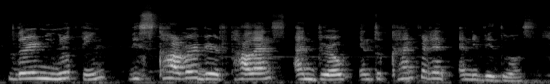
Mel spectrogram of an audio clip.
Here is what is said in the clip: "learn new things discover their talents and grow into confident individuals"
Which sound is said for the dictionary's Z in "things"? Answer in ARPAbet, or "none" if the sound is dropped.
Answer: none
